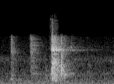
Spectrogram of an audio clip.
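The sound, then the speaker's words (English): Three sharp knocks on a door, a small boy beating on it from the porch; the third knock is the loudest and rings out briefly. “Little boy, you better get your ass from off my porch beating on my door like this.”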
